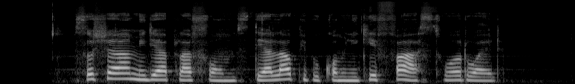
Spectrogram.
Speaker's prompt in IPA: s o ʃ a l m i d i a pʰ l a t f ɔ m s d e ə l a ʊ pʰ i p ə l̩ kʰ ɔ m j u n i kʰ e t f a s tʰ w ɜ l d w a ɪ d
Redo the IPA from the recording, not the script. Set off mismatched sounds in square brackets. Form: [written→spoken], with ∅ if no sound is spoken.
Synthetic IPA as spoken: s o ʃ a l m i d i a pʰ l a t f ɔ m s d e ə l a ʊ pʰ i p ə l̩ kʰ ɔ m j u n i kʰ e t f a s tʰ w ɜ l d w a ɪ d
